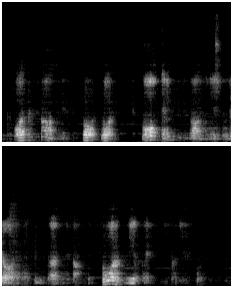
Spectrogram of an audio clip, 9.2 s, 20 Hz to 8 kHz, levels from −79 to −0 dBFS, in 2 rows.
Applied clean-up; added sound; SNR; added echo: neural mask model DeepFilterNet 3.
